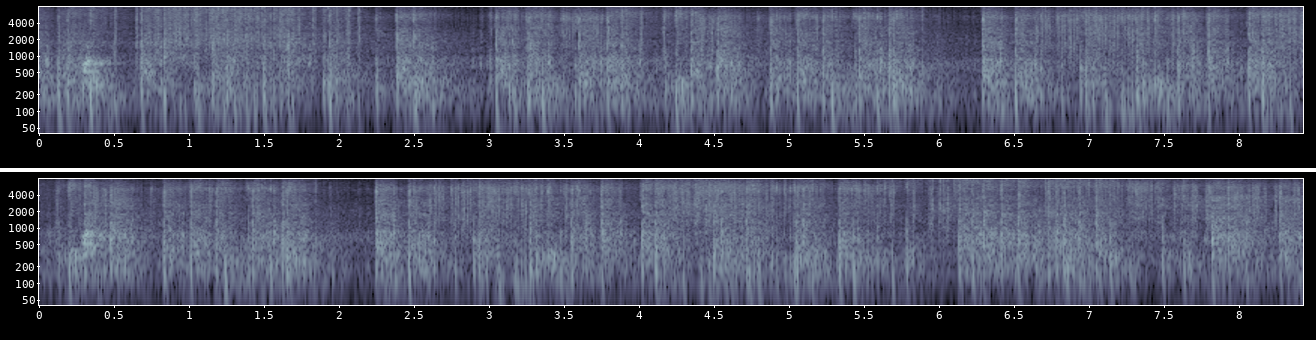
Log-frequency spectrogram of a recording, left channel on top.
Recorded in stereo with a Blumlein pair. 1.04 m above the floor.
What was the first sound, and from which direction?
A whoosh, straight ahead.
